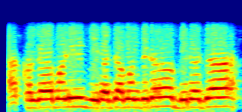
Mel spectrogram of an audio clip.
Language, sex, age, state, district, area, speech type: Odia, male, 60+, Odisha, Angul, rural, conversation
